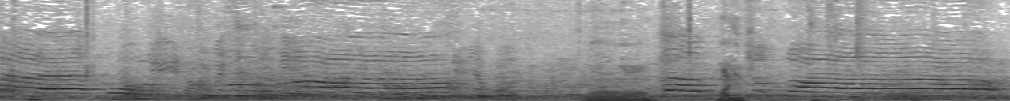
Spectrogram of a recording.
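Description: A young child's high voice making long, drawn-out sing-song sounds, with a lower adult voice briefly about six seconds in.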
